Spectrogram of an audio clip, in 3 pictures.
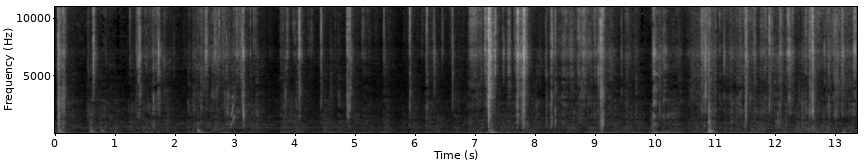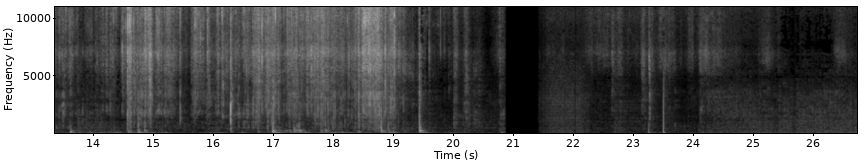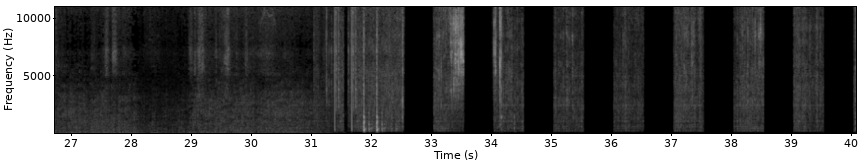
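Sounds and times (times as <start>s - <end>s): wrapper crinkling and tearing: 1.2s - 5.2s, 5.8s - 19.4s.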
